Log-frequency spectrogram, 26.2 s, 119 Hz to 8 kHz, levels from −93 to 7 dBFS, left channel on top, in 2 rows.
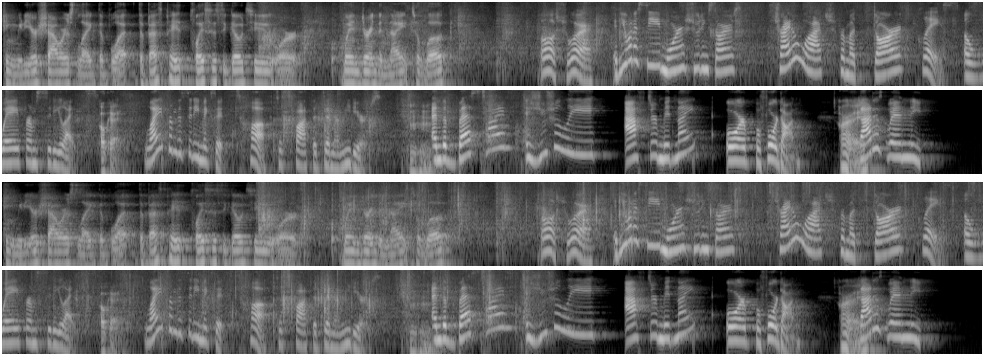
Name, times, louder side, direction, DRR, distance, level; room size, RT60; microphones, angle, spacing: voice 1, 0.0-5.9 14.4-14.7 18.5-18.8 24.2-24.6, left 4 dB, 85° left, 12 dB, 1.1 m, -29 dB
sound 1, 3.4-20.5, right 4 dB, 50° right, 2.3 m, -40 dB
voice 2, 7.2-7.9 8.1-9.8 10.3-12.0 12.3-14.1 15.0-18.1 18.8-21.0 21.4-22.3 22.7-23.6 24.5-25.3, left 3 dB, 20° left, 16 dB, 0.4 m, -25 dB
15.5 x 11.0 x 6.1 m, 0.71 s
head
